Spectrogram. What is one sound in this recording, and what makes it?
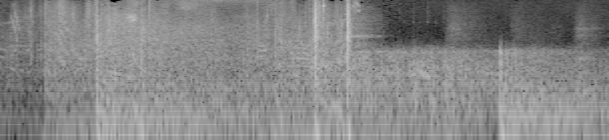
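Laser blasters fire in sharp, loud shots.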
